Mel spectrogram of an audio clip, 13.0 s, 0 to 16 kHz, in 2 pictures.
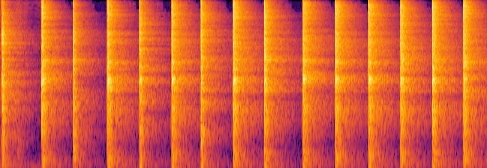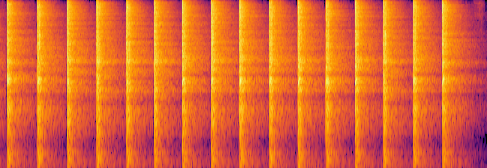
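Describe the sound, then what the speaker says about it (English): A hammer strikes a seized bolt on a 2006 Subaru Outback front wheel hub bearing: about thirty sharp, ringing metal blows in a fast, steady rhythm, each clang decaying quickly, loud and close with no talking. "If you see sparks when you contact the bolt with your hammer, that is not abnormal."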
